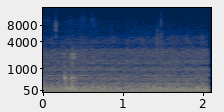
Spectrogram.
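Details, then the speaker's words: 2013 Ford F250 6.7 diesel restarted after exiting a scan-tool crank-no-start output test; low steady rumble, even beat, no knocks or misses; normal idle. "yeah and it does you hear it it's running"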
